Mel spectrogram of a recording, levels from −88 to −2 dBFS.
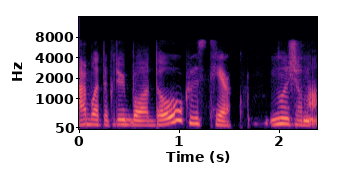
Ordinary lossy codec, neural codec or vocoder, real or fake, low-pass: AAC, 64 kbps; codec, 16 kHz, 1 kbps, X-Codec, HuBERT features, trained on general audio; fake; 7.2 kHz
